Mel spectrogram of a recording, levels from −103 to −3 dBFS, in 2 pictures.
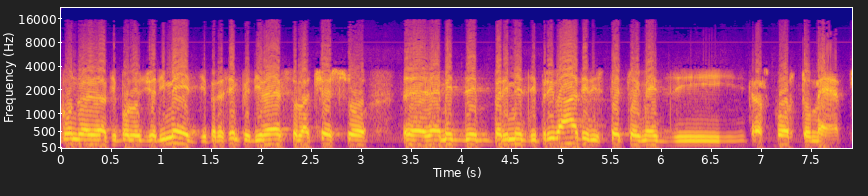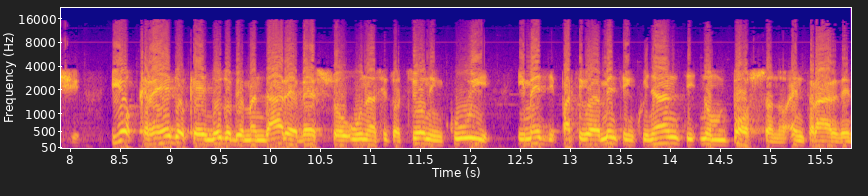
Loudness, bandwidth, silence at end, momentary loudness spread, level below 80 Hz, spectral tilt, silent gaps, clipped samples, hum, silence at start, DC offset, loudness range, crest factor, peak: -12 LUFS; 15.5 kHz; 0 s; 4 LU; -40 dBFS; -4 dB/octave; none; under 0.1%; none; 0 s; under 0.1%; 1 LU; 12 dB; 0 dBFS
